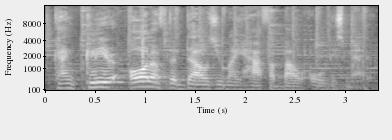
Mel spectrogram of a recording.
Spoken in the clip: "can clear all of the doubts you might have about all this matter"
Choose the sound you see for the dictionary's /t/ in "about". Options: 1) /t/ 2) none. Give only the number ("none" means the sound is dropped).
2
